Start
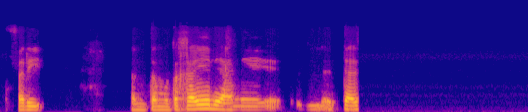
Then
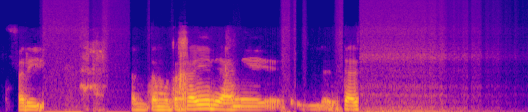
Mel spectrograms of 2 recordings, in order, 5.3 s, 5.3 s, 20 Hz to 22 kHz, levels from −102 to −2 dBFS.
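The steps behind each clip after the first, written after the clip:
level that may fall only so fast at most 27 dB per second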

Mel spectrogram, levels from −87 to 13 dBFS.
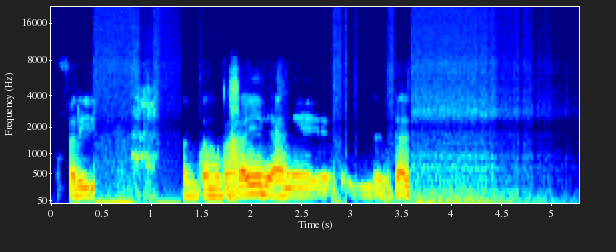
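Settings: parametric band 2,100 Hz −10.5 dB 0.54 octaves
level +2.5 dB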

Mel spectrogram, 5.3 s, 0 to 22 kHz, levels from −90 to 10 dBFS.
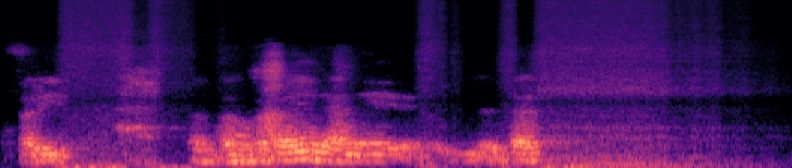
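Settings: random phases in long frames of 100 ms
convolution reverb RT60 1.2 s, pre-delay 8 ms, DRR 17 dB
level +2 dB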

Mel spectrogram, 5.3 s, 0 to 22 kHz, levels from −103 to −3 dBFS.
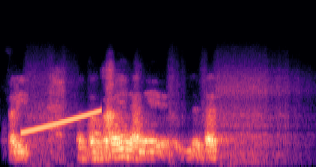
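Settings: frequency shifter +43 Hz
loudspeaker in its box 370–3,200 Hz, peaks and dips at 370 Hz −3 dB, 550 Hz +3 dB, 850 Hz −9 dB, 1,300 Hz +8 dB, 2,100 Hz +5 dB, 2,900 Hz −5 dB
sound drawn into the spectrogram rise, 0:00.34–0:01.69, 740–1,600 Hz −21 dBFS
level +1 dB

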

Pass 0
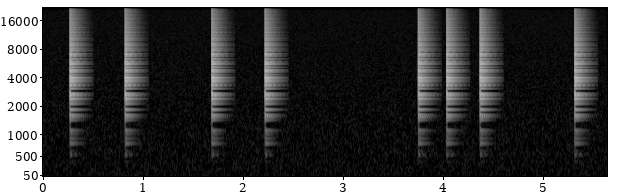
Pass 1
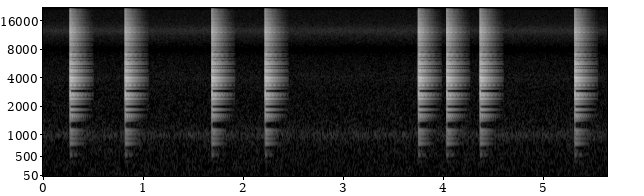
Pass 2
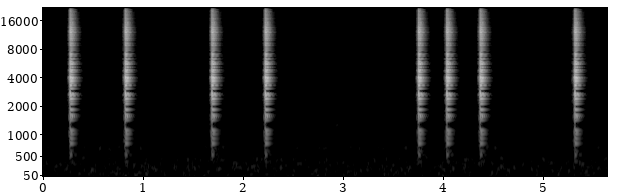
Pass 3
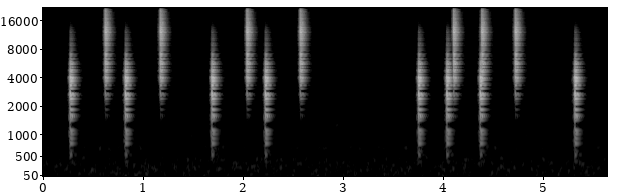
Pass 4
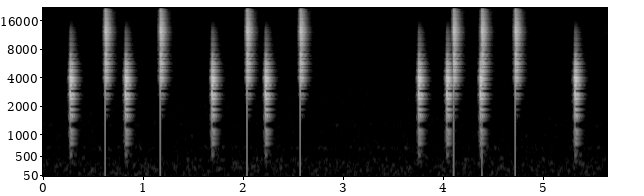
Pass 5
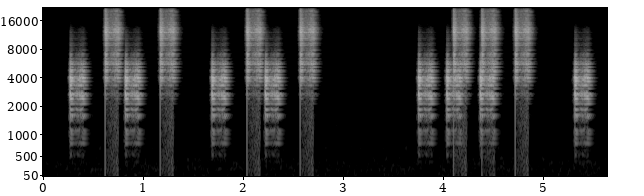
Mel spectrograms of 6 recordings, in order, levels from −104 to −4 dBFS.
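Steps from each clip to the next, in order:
thirty-one-band graphic EQ 1,000 Hz +10 dB, 4,000 Hz +3 dB, 8,000 Hz −9 dB, 12,500 Hz +11 dB; level +1 dB
spectral dynamics exaggerated over time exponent 3; level +3 dB
multiband delay without the direct sound lows, highs 350 ms, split 4,900 Hz
hard clipping −9 dBFS, distortion −19 dB; level +6 dB
reverb whose tail is shaped and stops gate 140 ms rising, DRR 2 dB; level −9 dB

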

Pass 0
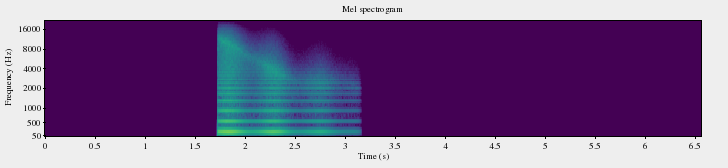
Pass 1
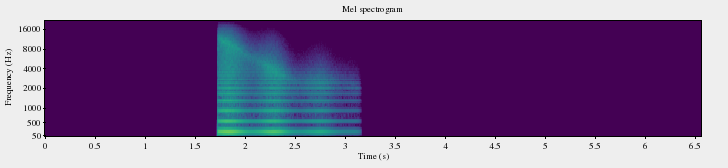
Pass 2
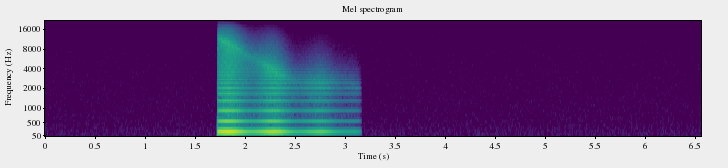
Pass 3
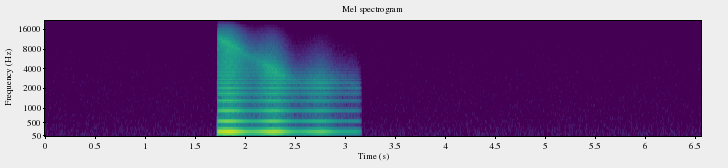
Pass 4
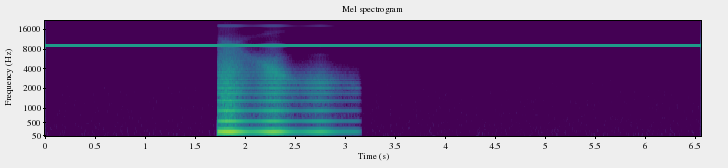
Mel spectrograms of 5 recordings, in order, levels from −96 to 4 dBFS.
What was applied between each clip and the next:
high-pass filter 41 Hz; level −1 dB
low-shelf EQ 300 Hz +8.5 dB; level +8 dB
no processing that can be heard
switching amplifier with a slow clock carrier 9,100 Hz; level −7.5 dB

